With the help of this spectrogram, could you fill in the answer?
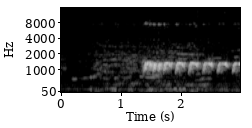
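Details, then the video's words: Local zebra dove song used as a lure to prompt doves that rarely sing to call, described as a steady sound. A faint low murmur comes first, then a rapid run of repeated rolling notes at a constant pitch. "suara pancingan perkutut lokal. suara stabil cocok utk perkutut malas bunyi"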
